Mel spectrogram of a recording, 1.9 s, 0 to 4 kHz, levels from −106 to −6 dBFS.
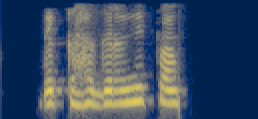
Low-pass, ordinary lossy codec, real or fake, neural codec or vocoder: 3.6 kHz; MP3, 32 kbps; real; none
